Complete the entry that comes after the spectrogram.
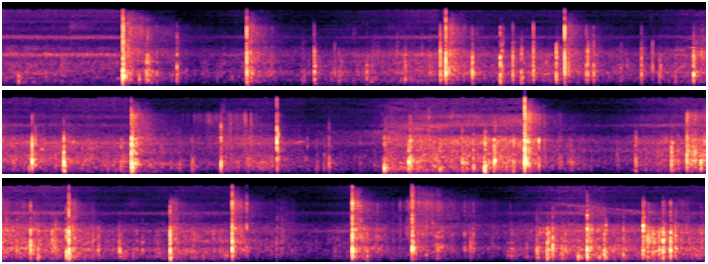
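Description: New Year's Eve fireworks going off: an irregular string of sharp bangs and cracks over a continuous crackle, thickening into dense crackling runs midway and again near the end.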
